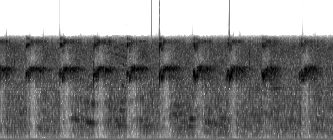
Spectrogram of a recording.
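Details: A captive male keel-billed toucan sings a courtship song to his female: a steady series of dry, croaking, frog-like notes, about one every two-thirds of a second, with a soft hiss behind.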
